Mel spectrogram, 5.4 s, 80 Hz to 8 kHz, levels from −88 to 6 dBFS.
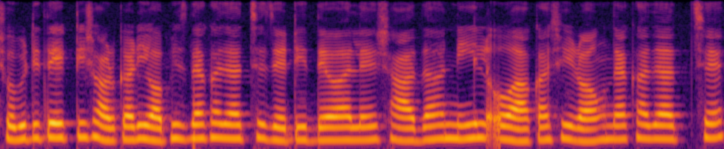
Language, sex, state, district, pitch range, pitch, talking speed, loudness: Bengali, female, West Bengal, Paschim Medinipur, 210-235 Hz, 220 Hz, 165 wpm, -14 LUFS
